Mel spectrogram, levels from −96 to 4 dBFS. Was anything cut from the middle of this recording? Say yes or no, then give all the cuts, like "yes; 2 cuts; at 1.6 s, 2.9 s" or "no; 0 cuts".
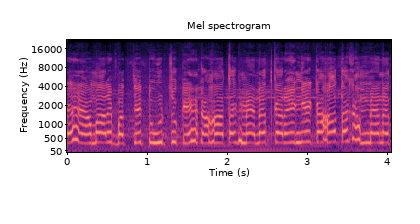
yes; 1 cut; at 1.6 s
